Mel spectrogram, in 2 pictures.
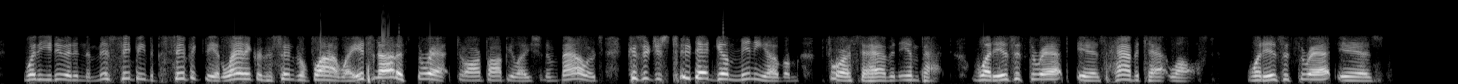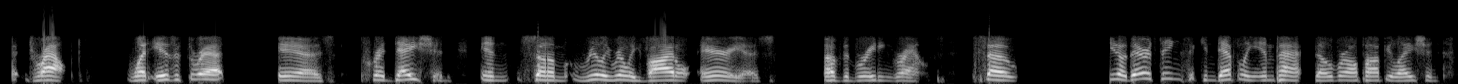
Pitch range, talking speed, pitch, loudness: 185-235 Hz, 170 wpm, 200 Hz, -16 LUFS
